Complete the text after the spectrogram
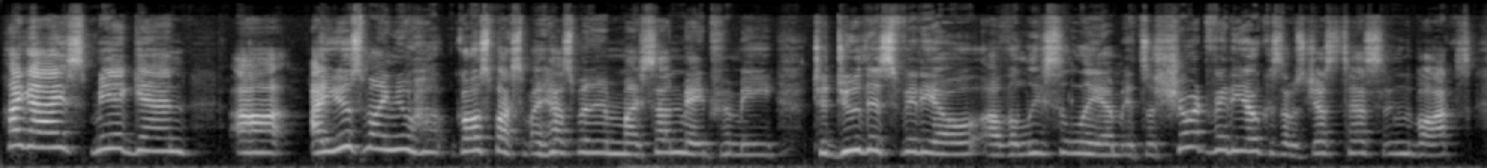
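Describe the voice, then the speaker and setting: A woman's voice: high-pitched, normal speed, few pauses, sharp tone. A woman hosting paranormal videos, speaking informally and addressing her listener directly. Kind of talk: casual video introduction and spirit questioning.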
